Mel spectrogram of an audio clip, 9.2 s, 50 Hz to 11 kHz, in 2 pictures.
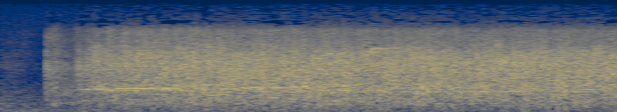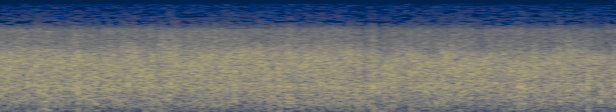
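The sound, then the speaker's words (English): A crowd bursts into loud, sustained applause after a brief quiet start, the dense clapping holding at a steady level for about nine seconds without letting up. “Well, you get 9 for your applause”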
